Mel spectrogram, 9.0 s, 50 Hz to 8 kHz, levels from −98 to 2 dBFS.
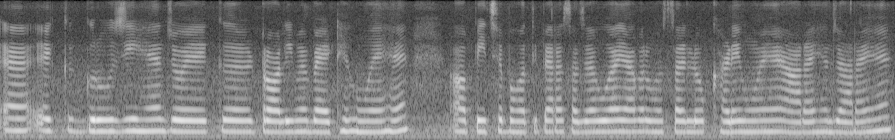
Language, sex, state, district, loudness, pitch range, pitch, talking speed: Hindi, male, Madhya Pradesh, Bhopal, -17 LUFS, 230-240 Hz, 235 Hz, 210 wpm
